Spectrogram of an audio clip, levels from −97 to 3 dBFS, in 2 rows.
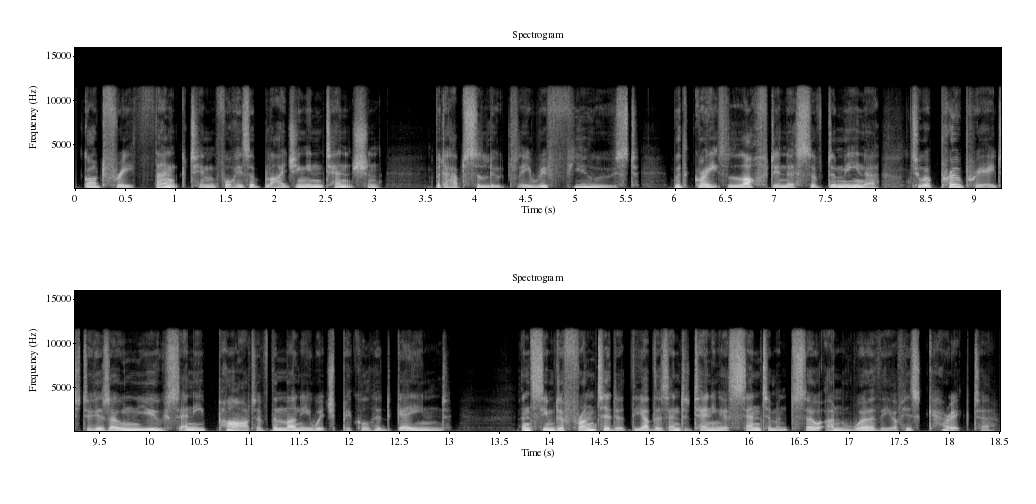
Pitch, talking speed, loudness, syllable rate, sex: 130 Hz, 145 wpm, -20 LUFS, 4.9 syllables/s, male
